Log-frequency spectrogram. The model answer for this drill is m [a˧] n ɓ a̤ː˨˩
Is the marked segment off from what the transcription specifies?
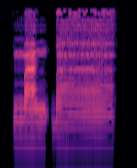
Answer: no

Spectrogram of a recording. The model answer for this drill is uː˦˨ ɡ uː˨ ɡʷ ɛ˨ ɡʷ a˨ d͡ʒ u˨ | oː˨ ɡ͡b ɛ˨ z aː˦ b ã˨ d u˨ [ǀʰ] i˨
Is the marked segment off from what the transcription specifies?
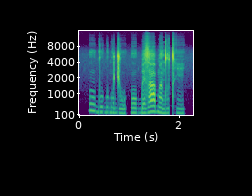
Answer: yes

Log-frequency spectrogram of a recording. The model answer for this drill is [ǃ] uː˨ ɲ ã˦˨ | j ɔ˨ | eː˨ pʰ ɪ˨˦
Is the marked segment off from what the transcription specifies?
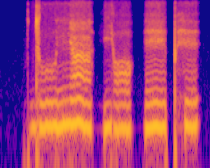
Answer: yes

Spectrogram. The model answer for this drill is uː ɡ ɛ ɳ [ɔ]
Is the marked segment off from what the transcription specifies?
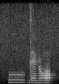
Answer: no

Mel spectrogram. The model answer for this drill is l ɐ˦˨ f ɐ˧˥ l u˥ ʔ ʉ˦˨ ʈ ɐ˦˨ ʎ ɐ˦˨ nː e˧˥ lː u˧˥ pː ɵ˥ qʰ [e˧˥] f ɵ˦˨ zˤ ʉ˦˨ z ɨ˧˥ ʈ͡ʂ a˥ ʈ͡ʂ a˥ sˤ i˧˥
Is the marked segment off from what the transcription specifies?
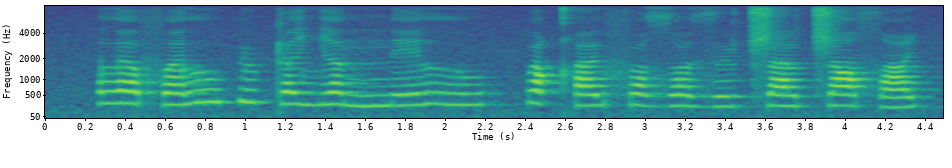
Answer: yes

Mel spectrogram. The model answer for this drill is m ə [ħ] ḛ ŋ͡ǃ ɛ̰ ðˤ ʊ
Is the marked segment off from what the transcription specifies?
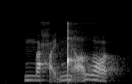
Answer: no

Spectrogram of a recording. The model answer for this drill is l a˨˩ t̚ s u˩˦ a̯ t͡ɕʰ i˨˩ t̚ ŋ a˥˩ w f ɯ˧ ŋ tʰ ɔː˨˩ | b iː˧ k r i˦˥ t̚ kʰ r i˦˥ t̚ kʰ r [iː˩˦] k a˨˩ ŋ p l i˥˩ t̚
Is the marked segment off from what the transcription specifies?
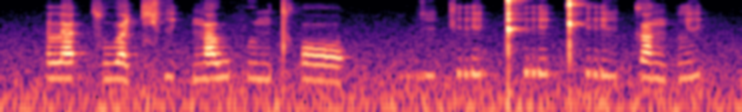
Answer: yes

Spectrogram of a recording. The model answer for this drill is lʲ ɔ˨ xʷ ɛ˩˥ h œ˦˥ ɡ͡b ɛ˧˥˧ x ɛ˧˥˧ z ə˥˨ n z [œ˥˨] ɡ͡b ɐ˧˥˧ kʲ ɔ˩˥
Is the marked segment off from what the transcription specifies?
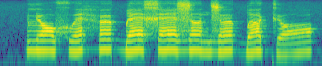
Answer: yes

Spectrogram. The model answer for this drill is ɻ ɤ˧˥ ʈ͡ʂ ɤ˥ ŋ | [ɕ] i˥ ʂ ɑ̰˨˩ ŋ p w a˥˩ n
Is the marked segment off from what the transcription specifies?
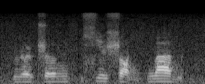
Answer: no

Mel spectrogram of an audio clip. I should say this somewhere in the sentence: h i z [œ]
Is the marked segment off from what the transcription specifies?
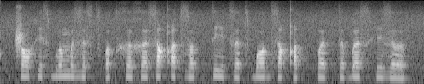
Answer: yes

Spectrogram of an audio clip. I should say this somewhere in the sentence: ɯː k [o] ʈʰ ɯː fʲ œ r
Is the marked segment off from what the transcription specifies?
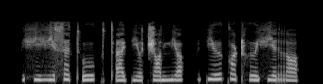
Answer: yes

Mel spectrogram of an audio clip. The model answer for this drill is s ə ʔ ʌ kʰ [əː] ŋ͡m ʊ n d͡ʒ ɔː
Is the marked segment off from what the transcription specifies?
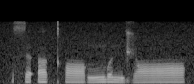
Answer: yes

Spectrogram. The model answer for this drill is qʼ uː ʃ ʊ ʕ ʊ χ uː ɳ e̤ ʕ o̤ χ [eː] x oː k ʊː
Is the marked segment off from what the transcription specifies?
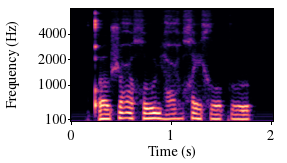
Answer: no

